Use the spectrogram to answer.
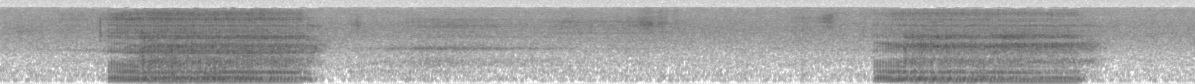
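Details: Female yellow Labrador retriever snoring loudly while asleep: two loud, rattling snores about four seconds apart, with quiet breathing between.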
